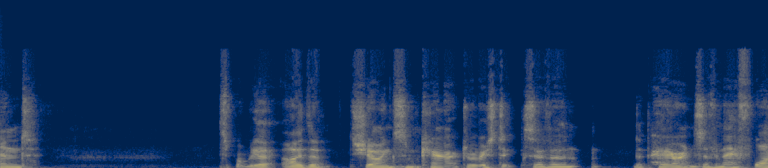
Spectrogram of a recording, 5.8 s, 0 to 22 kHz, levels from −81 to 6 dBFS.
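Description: From 3.09 to 3.92 s the sound drags and stutters: six brief hitches, the longest 80 ms, where the last sound is held and stretched before the audio moves on. These repeated stalls (stutter) add about 190 ms, nearly a quarter of that stretch, yet nothing is lost. Packets were arriving late or slower than playback, so the jitter buffer kept running dry and the receiver bridged each gap by continuing what it had just played.

At 4.30 s the sound hangs for 130 ms, the last moment drawn out as a fading buzz or hiss with no drop to silence, and at 4.45 s it resumes from exactly where it stopped, with nothing skipped. This is a call audio freeze, likely caused by packets being held up in transit. The jitter buffer emptied, the receiver continued the last sound while it waited, and the 130 ms pause became a lasting shift in delay.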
